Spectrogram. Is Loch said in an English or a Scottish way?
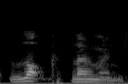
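English. Loch ends with a hard k sound. "The English say Loch Lomond, with a K in Loch"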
